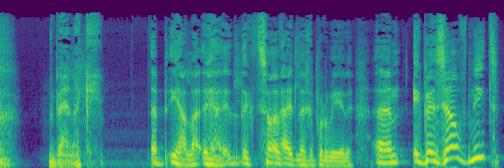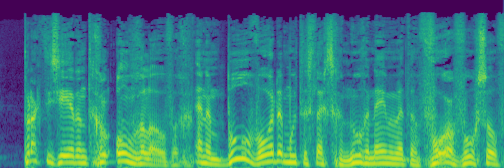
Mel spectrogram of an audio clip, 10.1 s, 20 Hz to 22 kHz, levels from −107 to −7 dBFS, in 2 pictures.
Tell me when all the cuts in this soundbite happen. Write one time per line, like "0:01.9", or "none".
0:02.8
0:07.0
